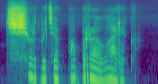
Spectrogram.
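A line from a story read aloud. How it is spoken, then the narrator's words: Young woman's hiss. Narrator (Russian): прошипела девушка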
